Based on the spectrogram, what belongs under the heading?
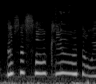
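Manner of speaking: high squeal of delight, really gushing. Real, not acted. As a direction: melt over how cute it is. Gushing over cute outfit.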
